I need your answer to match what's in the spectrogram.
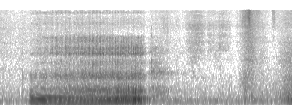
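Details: Basset hound snoring while asleep, apparently dreaming: one long, low, buzzing snore lasting about two seconds, then quiet breathing in a still room.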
